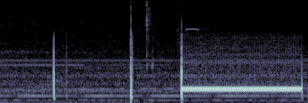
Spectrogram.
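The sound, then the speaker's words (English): A few sharp clicks, like a handset being handled, then a single steady electronic ring tone from an outgoing phone call, clear, lasting just over a second before cutting off. “Maybe she'll take your call now that she's not driving.”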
